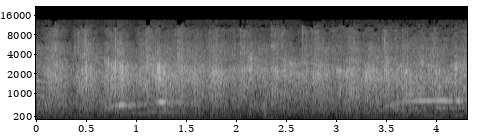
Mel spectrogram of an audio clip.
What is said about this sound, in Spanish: ¿Cuánto le pueden dar un aplauso a Dios en esta tarde?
